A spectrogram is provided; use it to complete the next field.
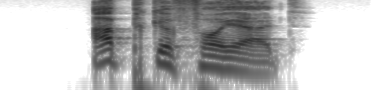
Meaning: past participle of abfeuern
- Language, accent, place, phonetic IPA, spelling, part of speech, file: German, Germany, Berlin, [ˈapɡəˌfɔɪ̯ɐt], abgefeuert, verb, De-abgefeuert.ogg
